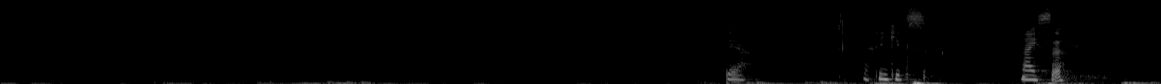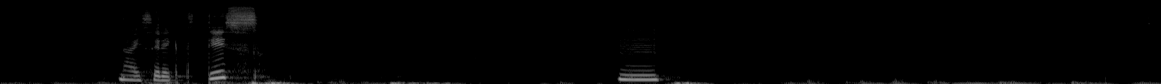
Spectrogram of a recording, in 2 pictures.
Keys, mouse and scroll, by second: 2.4 right click, 3.2 g, 7.2 middle click, 7.4 z, 8.1 a, 11.1 l, 13.6 KP_1, 19.7-21.2 middle drag, 21.5 z, 22.2 s.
